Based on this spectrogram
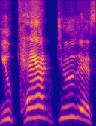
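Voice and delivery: high, slow, pleading protest; retold exasperated protest; upset protest. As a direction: push back, exhausted and upset. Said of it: "And I was like".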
